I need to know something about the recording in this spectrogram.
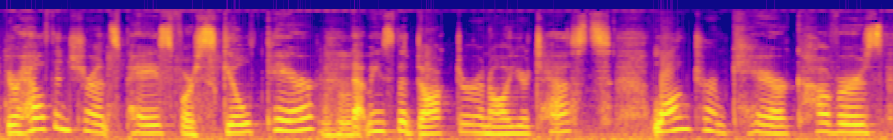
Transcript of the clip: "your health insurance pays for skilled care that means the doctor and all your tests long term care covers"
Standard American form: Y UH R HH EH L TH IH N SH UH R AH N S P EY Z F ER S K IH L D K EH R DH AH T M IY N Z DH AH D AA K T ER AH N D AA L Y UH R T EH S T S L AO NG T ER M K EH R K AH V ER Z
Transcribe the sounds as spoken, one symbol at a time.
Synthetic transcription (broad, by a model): Y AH R HH EH L TH IH N SH UH R AH N S P EY Z F ER S K IH L D K EH R DH AH T M IY N Z DH AH D AA K T ER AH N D AA L Y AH R T EH S T S L AO NG T ER M K EH R K AH V ER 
